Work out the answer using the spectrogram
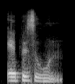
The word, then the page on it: epizoon: Indian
